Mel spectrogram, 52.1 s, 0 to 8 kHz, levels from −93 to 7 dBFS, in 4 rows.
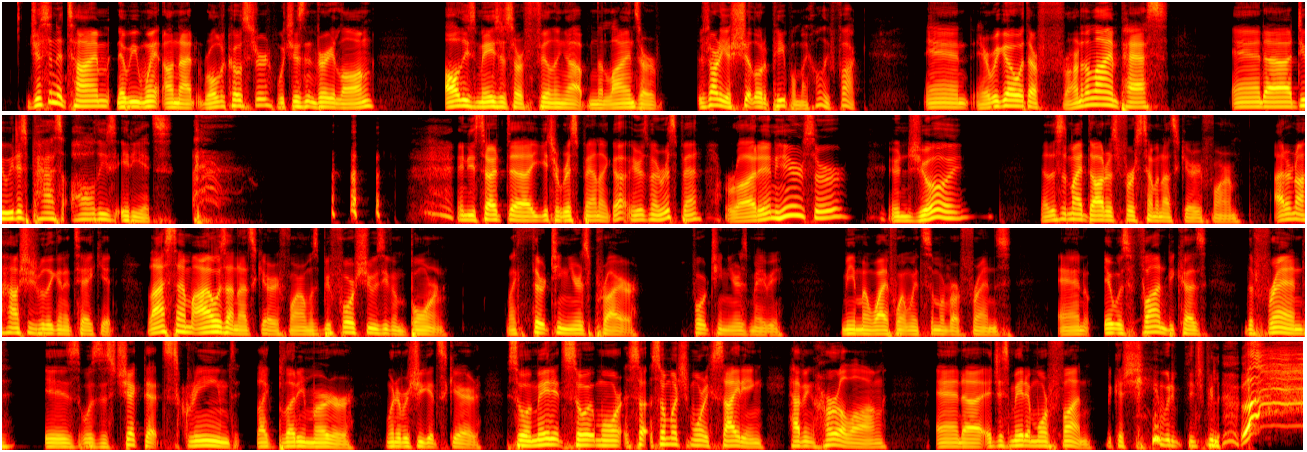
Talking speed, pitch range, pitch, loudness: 200 wpm, 105-140 Hz, 120 Hz, -23 LUFS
